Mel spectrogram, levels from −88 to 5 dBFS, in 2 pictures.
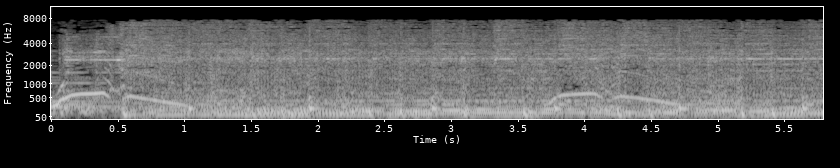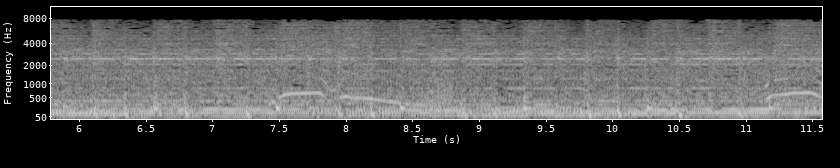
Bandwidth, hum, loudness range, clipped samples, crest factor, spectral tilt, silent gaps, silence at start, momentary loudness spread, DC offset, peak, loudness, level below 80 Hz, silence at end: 8 kHz; none; 1 LU; under 0.1%; 14 dB; -5 dB/octave; none; 0 s; 2 LU; under 0.1%; -6 dBFS; -20 LUFS; -34 dBFS; 0 s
